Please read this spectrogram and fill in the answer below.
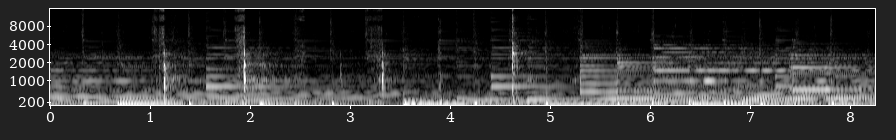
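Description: Chef's knife dicing a peeled onion on a wooden cutting board: about a dozen sharp, irregularly spaced knocks of the blade hitting the board. Background music plays throughout.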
